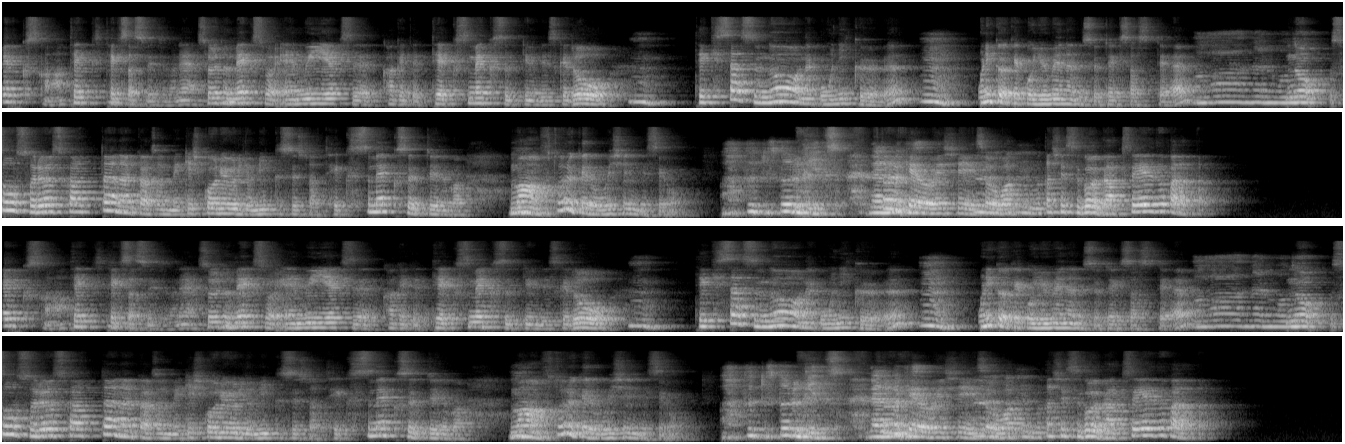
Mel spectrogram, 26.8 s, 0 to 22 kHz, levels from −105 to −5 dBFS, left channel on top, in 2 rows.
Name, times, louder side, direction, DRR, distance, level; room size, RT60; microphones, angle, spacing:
voice 1, 0.0-6.0 7.0-9.0 9.8-11.9 12.8-20.2 21.3-21.5 21.9-25.4, left 1 dB, 35° left, 0 dB, 1.2 m, -32 dB
voice 2, 9.2-9.5 11.9-13.1 18.5-18.7 20.6-21.6 22.0-22.5 23.1-23.7, left 2 dB, 55° right, -5 dB, 2.7 m, -33 dB
6.3 x 5.3 x 4.5 m, 0.70 s
head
